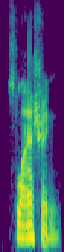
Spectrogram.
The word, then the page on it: slashing: American English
